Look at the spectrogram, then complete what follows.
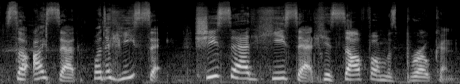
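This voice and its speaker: A woman as a lively high-pitched gossipy teenage girl. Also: measured pace. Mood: gossipy, dismissive. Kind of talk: radio drama acting.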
